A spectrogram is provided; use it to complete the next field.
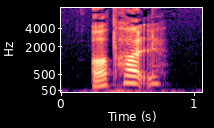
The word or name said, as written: opholde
